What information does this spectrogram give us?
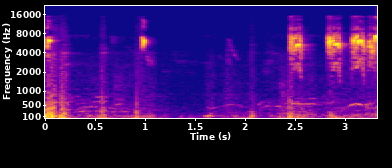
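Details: Long-tailed shrike singing in the loud 'nembak' style, used to rouse silent shrikes into song and breeding condition; a few scattered sharp notes, then a burst of three or four high, harsh chattering notes near the end over low background rumble.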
